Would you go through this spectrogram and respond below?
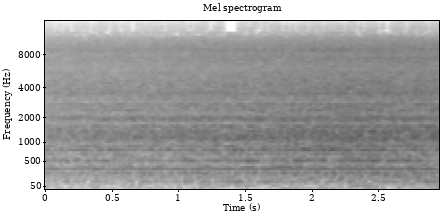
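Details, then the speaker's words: Record Power CamVac CGV286 dust extractor, exhaust ducted outside, just below 70 dB; soft steady rushing air with even motor hum, no rattles or harsh whine; normal running. "just below the 70 level and now the noise that I'm hearing is a very soft kind of noise and it's not harsh than the years"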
